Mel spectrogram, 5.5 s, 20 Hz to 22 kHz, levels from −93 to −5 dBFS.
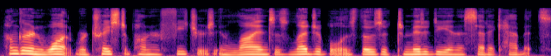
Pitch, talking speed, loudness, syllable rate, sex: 170 Hz, 205 wpm, -18 LUFS, 6.4 syllables/s, female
